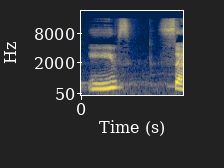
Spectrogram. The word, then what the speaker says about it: Yves Saint: s AI NC is you don't pronounce the T leave the tea out of it act like you don't see that siècle T is Casper the ghost it is invisible so it's Eve's sick so like you know act like you're joseline Hernandez you're not pronouncing the whole word correctly and you're cutting off the ending so it is Eve sin it say Laura again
